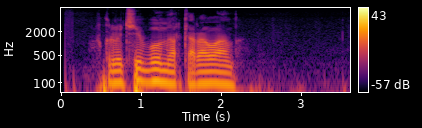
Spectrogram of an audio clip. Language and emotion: Russian, neutral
